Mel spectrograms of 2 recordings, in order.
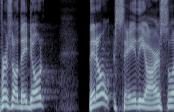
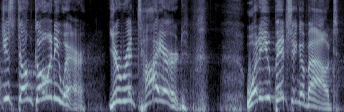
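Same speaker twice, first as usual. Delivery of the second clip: high, incredulous scolding; mock exasperation; 10 semitones higher than usual. Retelling his nagging of retired dad about traffic, mock exasperated. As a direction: plead at dad in high-pitched disbelief.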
